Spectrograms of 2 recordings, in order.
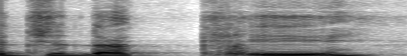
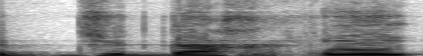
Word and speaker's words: Didaquê: Temos a Didaquê, ou a Didarquê, como alguns pronunciam, que é o ensino dos apóstolos.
